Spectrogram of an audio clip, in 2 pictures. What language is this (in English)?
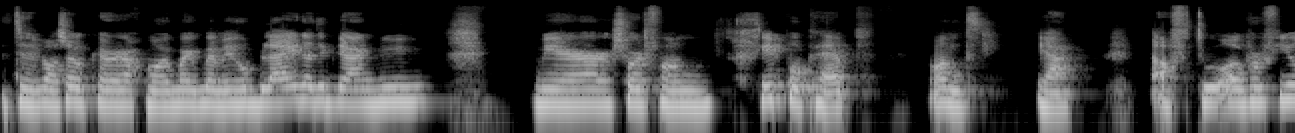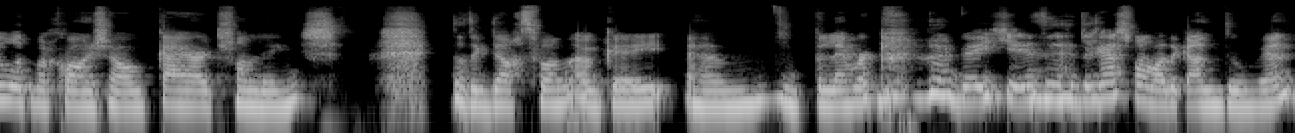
Dutch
